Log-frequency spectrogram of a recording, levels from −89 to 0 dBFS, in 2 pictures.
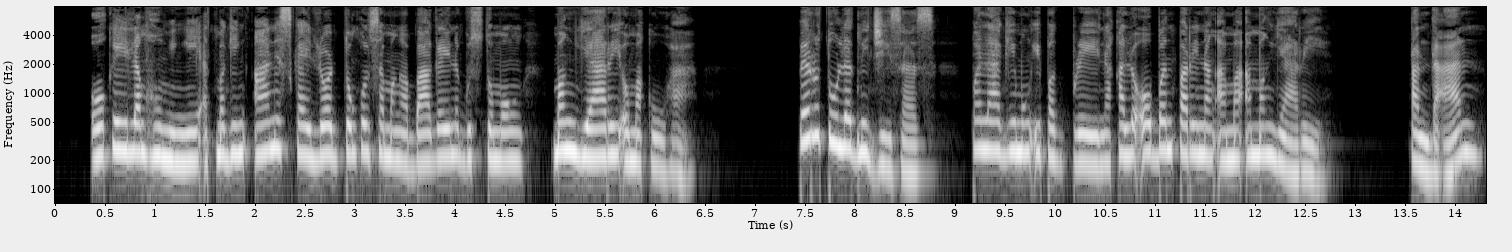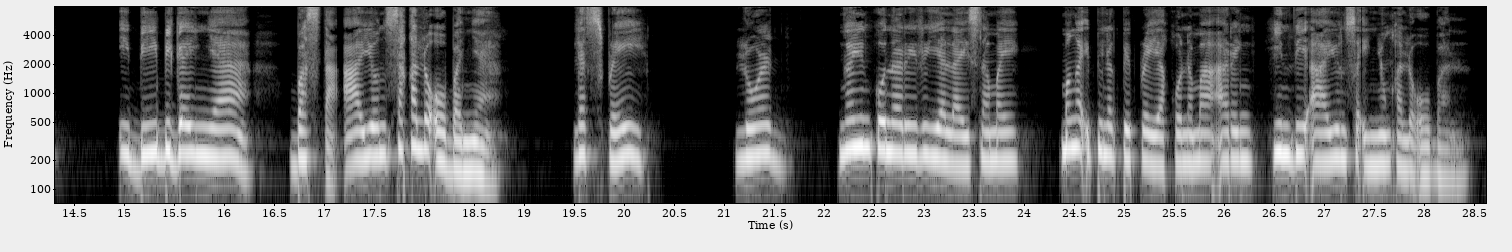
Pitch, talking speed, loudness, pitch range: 200 Hz, 125 wpm, -15 LUFS, 165-230 Hz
